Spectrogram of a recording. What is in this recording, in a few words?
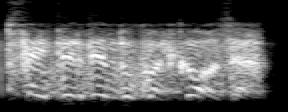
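Italian tank damaged mood low, speech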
